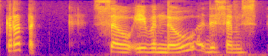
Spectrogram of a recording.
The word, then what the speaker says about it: kretek: So for the traditional therapy, the pronunciation is kretek.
